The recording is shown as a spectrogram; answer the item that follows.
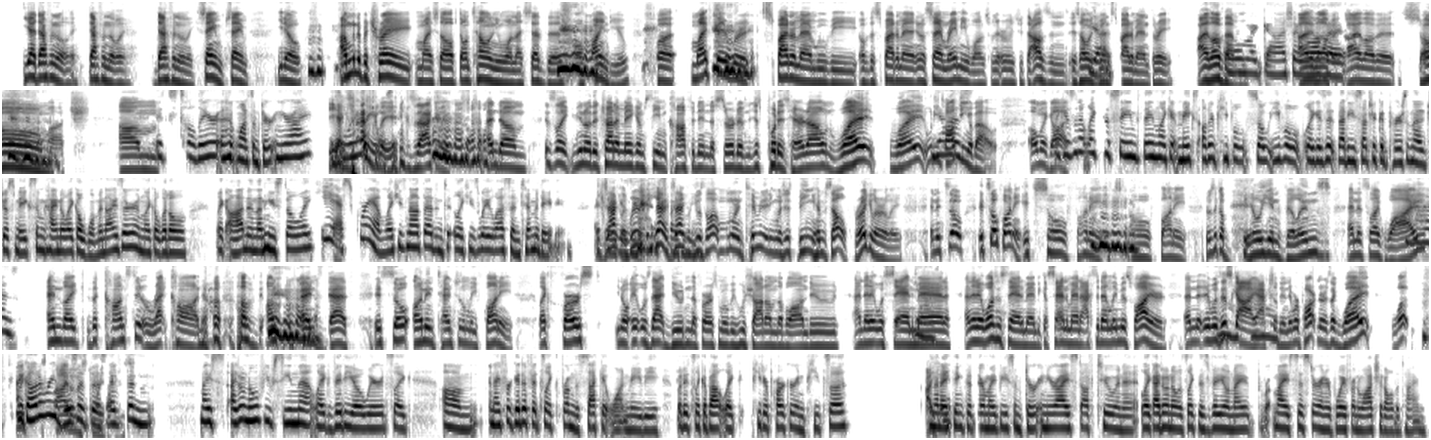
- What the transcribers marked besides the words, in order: chuckle; chuckle; other background noise; chuckle; drawn out: "so"; chuckle; laughing while speaking: "exactly"; laugh; put-on voice: "Yes, Graham"; laughing while speaking: "bad"; laugh; laughing while speaking: "o"; laugh; chuckle
- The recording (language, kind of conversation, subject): English, unstructured, What makes a movie story unforgettable?
- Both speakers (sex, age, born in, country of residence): female, 30-34, United States, United States; male, 20-24, United States, United States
